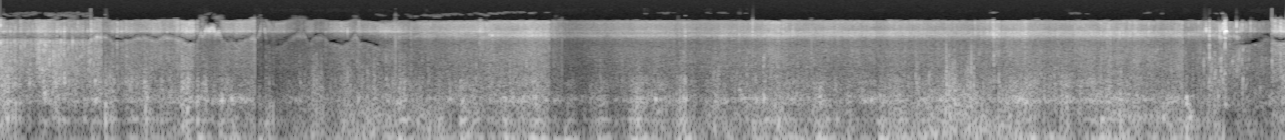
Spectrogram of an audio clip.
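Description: A breaking wave roars and rushes around a board.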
